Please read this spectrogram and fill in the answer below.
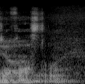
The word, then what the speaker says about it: Jeff Astle: Är det så man uttalar det? – Jeff Astle.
